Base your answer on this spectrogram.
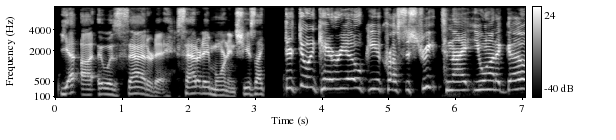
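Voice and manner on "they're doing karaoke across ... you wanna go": high-pitched imitation of an older woman inviting to karaoke; mock old lady voice. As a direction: squeak it out like the tipsy grocery store regular.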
